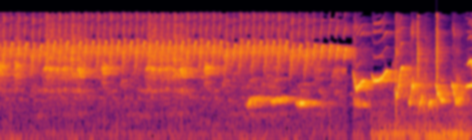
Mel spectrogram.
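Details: White-rumped shama in multi-voiced song meant to spur other shamas into singing, opening with a long rapid rhythmic trill of high pulsed notes over a lower whistle, then switching to bright, swooping whistled phrases.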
